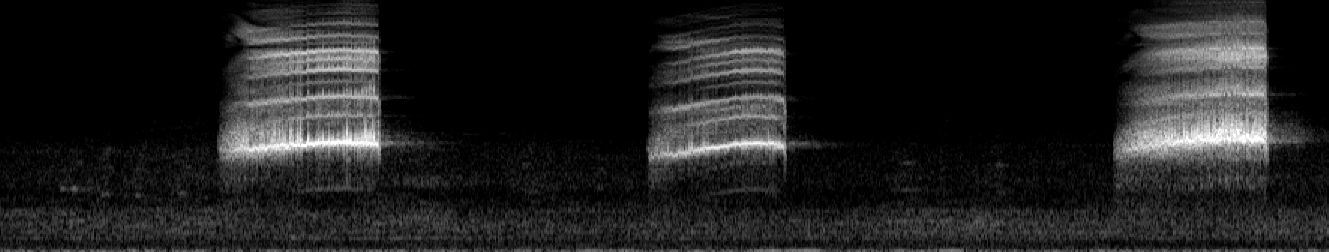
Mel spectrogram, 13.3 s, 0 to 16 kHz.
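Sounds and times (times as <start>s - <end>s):
Western barn owl Tyto alba screeching: 2.2s - 3.9s, 6.5s - 8.0s, 11.2s - 12.9s.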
